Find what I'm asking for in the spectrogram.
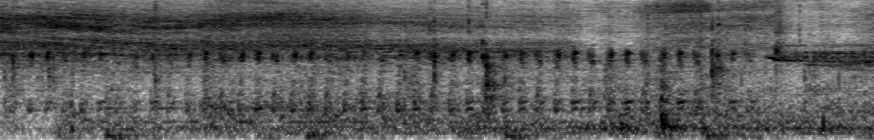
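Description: A toy fire truck sprays water at a pretend fire, giving a thin continuous hiss and spritz with light clicks and taps from the toy, quiet and close, without speech.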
